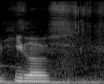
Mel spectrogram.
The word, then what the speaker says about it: Helios: god of the sun, but I made the I silent because it makes it easier to pronounce the name for people who don't know how to pronounce it. It's spelled Helios, but the I is silent, so I named him Helios.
